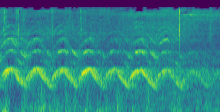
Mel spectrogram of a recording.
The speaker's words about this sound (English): Right, fire engine.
